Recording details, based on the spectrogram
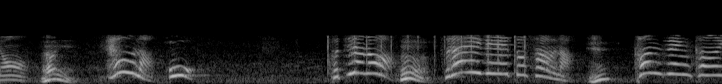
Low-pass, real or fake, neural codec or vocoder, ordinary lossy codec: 7.2 kHz; real; none; AAC, 16 kbps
